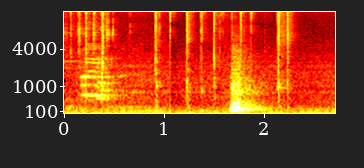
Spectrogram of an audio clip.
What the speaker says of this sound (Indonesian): kita ketikkan ipconfig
